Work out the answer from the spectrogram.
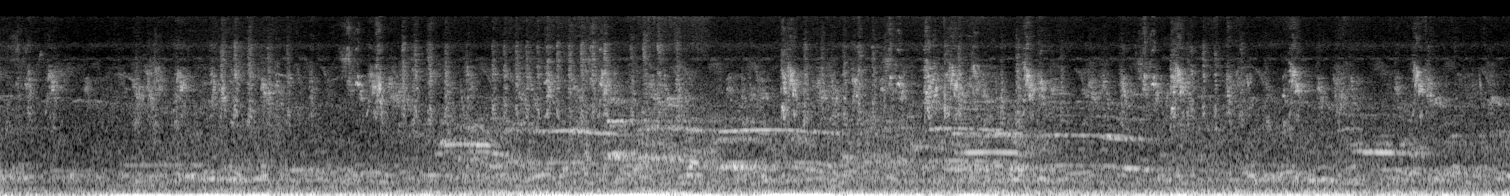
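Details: Several Eurasian tree sparrows chirping in the morning: many short, high chirps in quick, uneven succession, with some drawn-out whistled notes through the middle, over a steady low rumble of background noise.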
